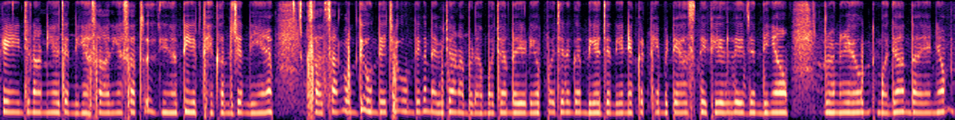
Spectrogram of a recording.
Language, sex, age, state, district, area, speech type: Dogri, female, 18-30, Jammu and Kashmir, Samba, rural, spontaneous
